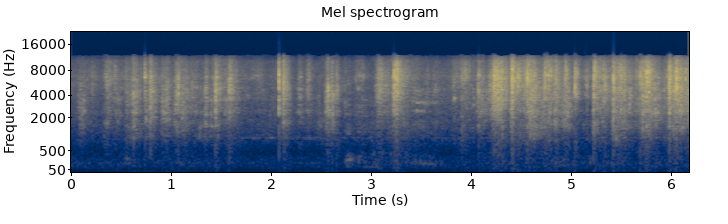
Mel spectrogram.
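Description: Paper rustling: pages of a thick steel design manual being leafed through and flattened, a quick irregular run of crackles and swishes, while a beam selection chart is looked up.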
